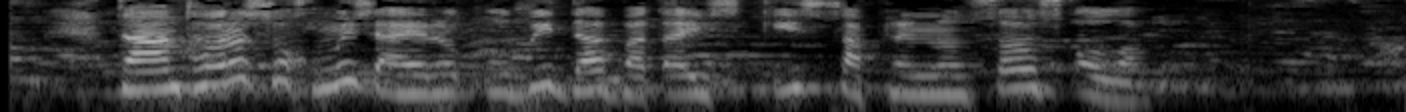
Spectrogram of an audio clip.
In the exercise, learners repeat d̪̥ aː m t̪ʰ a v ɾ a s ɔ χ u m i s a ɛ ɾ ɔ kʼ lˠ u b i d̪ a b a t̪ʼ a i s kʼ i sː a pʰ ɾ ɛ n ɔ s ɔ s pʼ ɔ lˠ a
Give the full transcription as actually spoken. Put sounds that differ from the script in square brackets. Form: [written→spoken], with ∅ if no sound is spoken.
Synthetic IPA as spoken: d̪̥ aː m t̪ʰ a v ɾ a s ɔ χ u m i s a ɛ ɾ ɔ kʼ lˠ u b i d̪ a b a t̪ʼ a i s kʼ i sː a pʰ ɾ ɛ n ɔ s ɔ s [pʼ→kʼ] ɔ lˠ a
